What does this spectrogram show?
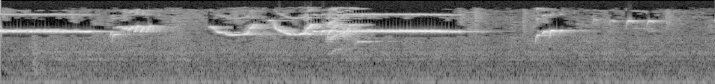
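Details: Russian canary singing high, clear whistled notes: long steady tones, then quick warbling trills and slurred flourishes, ending with a short rising note, over a faint low background hum.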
